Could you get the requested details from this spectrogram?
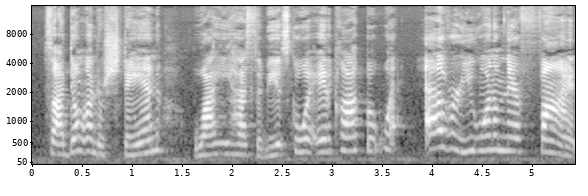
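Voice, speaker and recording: A woman speaks at a high pitch and a fairly quick pace in a raised, projected voice. Her intonation is lively, and her loudness swings widely. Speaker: vlogger. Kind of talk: casual vlog monologue.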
